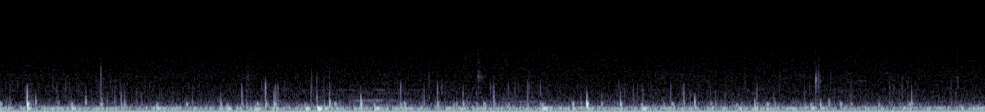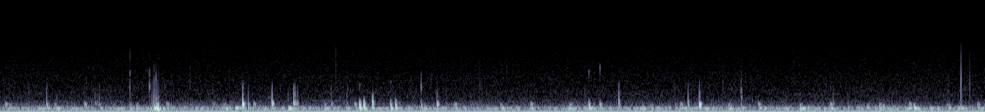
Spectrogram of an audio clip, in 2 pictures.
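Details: Person's own heartbeat and stomach sounds: low, muffled heartbeat thuds beneath a steady deep hum, with scattered soft clicks and knocks.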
